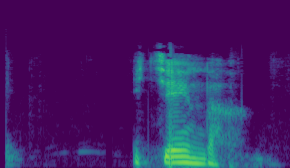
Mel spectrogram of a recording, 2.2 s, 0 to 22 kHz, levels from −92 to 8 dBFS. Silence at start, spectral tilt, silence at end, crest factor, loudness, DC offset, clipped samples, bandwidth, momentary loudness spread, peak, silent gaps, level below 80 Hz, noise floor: 1 s; -6 dB/octave; 0.45 s; 20 dB; -18 LUFS; under 0.1%; under 0.1%; 7.4 kHz; 18 LU; 0 dBFS; none; -46 dBFS; -66 dBFS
